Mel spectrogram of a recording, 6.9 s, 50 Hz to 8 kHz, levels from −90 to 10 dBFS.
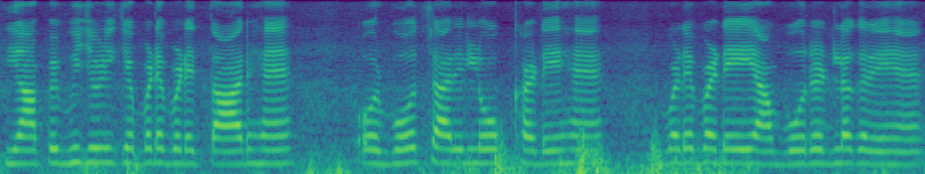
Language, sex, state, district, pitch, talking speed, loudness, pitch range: Hindi, female, Haryana, Jhajjar, 235 Hz, 180 wpm, -15 LUFS, 230-245 Hz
